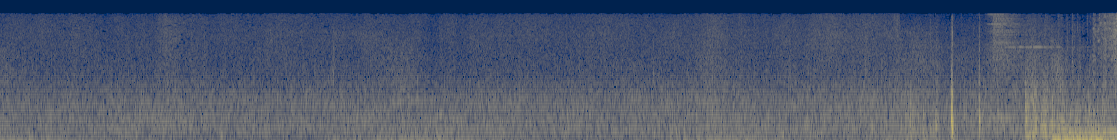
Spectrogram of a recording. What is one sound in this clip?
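Wind blows steadily through tall grass outdoors.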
